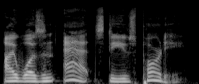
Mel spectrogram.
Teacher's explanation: negative question to show his surprise i wasn't at steve's party notice that the emphasis here is on at although prepositions normally have weak stress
